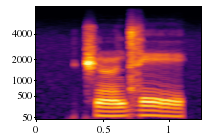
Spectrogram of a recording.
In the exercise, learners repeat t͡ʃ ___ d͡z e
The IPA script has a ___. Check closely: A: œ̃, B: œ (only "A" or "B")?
A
